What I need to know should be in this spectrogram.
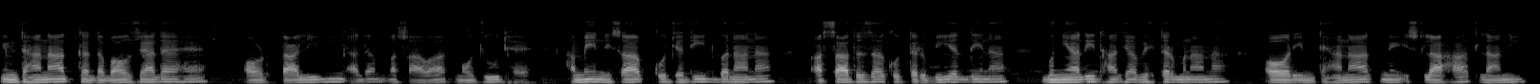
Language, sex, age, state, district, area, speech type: Urdu, male, 18-30, Bihar, Gaya, urban, spontaneous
